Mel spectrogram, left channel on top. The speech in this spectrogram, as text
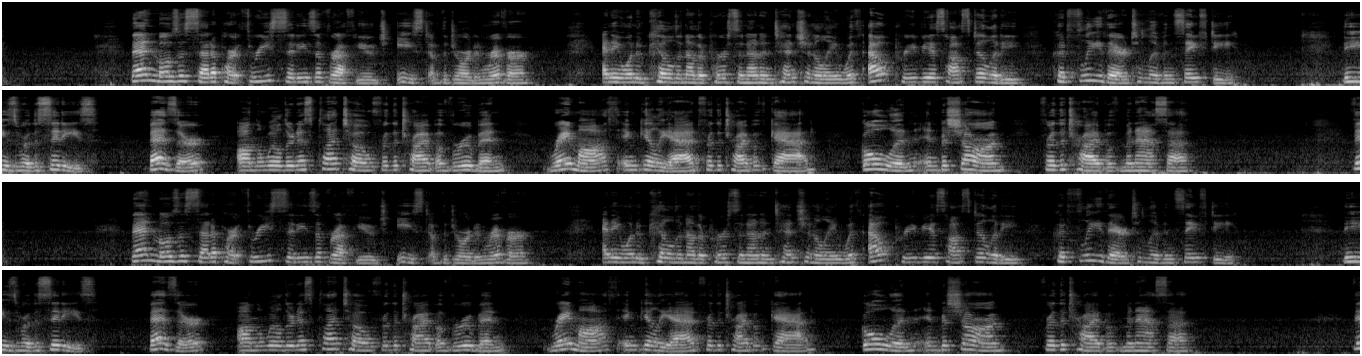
Then Moses set apart 3 cities of refuge east of the Jordan River. Anyone who killed another person unintentionally without previous hostility could flee there to live in safety. These were the cities: Bezer on the wilderness plateau for the tribe of Reuben, Ramoth in Gilead for the tribe of Gad, Golan in Bashan for the tribe of Manasseh.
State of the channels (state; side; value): quieter; right; 5.0 dB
